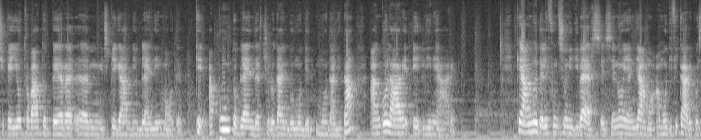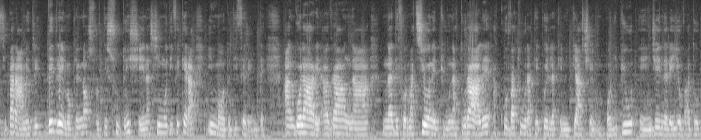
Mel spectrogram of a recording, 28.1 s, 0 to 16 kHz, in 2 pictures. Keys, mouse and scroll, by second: 14.9-17.9 drag, 27.5 space.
